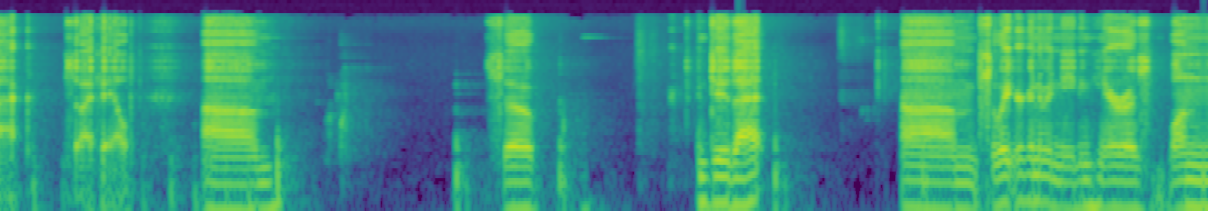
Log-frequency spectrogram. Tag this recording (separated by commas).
Speech, Tap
